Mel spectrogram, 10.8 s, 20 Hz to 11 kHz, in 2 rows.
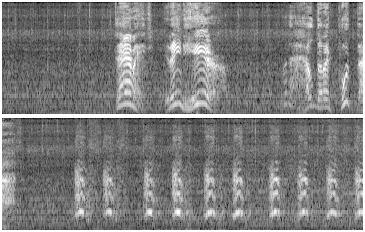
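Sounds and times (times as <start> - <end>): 
speech: 1.7 - 3.4, 4.6 - 5.7
pack of dogs barking: 6.5 - 10.8.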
